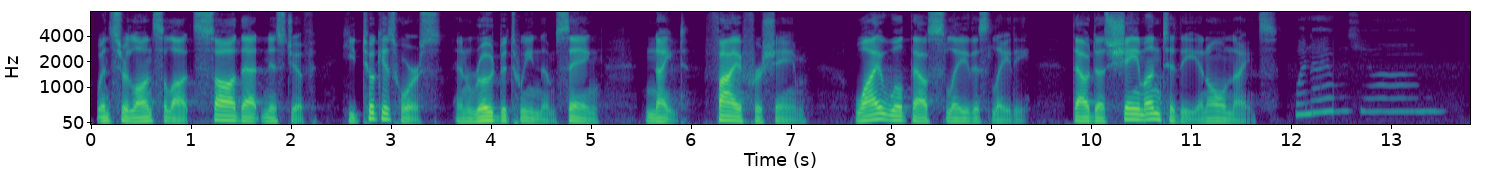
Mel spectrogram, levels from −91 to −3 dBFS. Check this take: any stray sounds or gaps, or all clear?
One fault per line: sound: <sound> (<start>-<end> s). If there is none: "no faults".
sound: sigh (12.0-13.6 s)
